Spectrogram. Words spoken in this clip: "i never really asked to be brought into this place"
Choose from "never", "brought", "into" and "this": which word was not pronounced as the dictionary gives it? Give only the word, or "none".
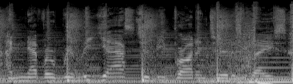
none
